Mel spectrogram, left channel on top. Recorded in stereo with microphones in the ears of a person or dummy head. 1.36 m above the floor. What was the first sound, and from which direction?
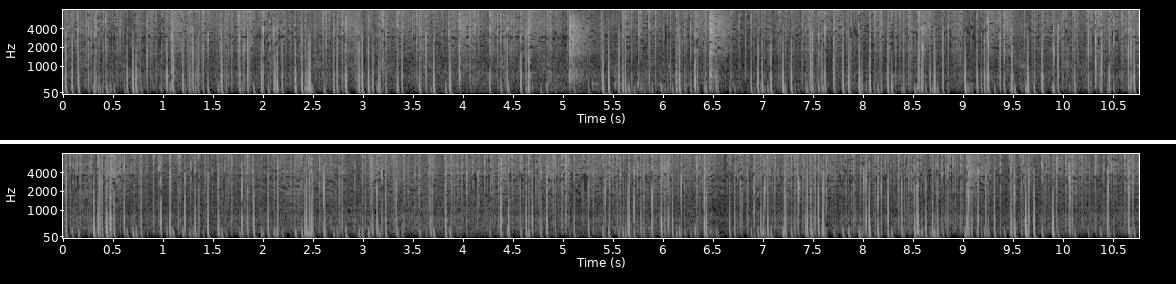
Only background noise.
